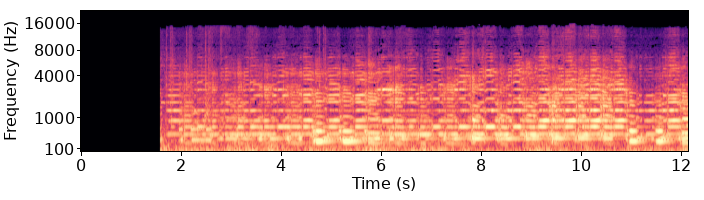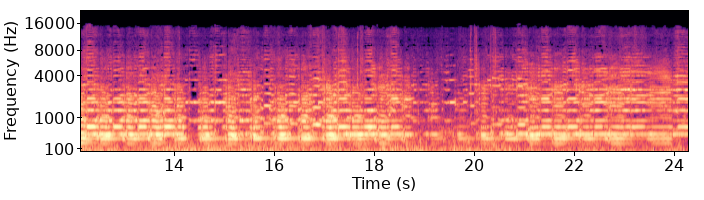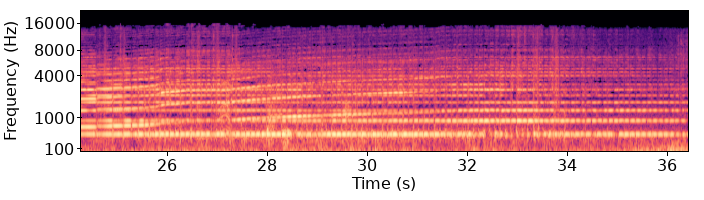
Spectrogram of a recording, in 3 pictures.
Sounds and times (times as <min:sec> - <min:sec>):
Violin, fiddle: 0:01.6 - 0:36.4.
